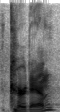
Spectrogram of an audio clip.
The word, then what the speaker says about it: Círdan: you this letter that when you have a letter C before any vowel sound it's a hard K that's why scred an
